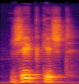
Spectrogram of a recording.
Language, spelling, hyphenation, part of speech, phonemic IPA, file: Dutch, zeepkist, zeep‧kist, noun, /ˈzeːp.kɪst/, Nl-zeepkist.ogg
- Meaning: 1. a soap box 2. a soapbox car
